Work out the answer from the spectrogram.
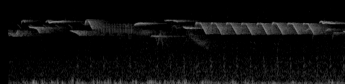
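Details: Cetti's warbler at the boat house, Wintersett Reservoir, Wakefield, 24 April 2016, bursts into a loud, rapid run of about eight repeated high notes, with thin chirps before it over a faint low rumble.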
